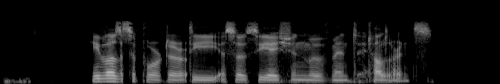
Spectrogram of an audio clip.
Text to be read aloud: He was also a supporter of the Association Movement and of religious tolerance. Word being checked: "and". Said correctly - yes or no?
no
